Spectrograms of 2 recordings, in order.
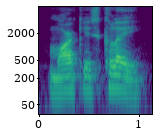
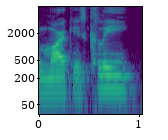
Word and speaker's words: Marqus Clae: the correct way to pronounce your stage name marcus clay do people mispronounce this absolutely do people misspell it absolutely what do you notice people do more both is equal they either say marcus clee mark was clay or don't even know how to pronounce that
